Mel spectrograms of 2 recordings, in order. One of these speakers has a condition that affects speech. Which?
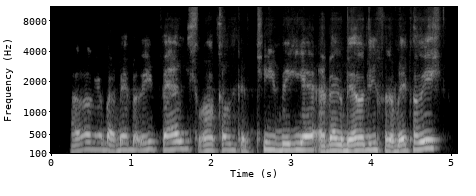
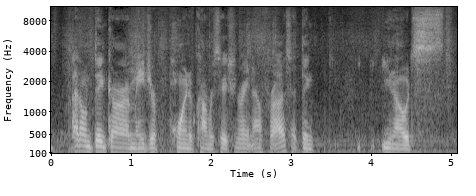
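The first: cerebral palsy; from birth, affects brain and body muscles.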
